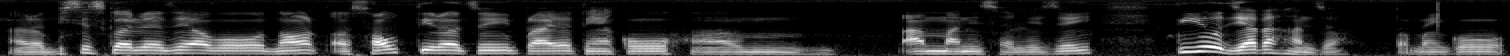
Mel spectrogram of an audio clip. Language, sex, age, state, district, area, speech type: Nepali, male, 30-45, West Bengal, Kalimpong, rural, spontaneous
